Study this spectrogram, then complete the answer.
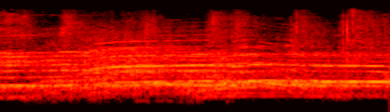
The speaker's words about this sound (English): Crowd is riled up.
